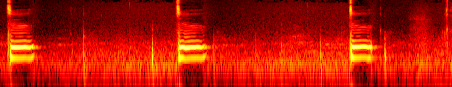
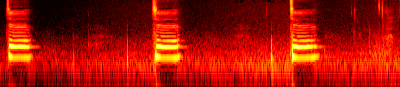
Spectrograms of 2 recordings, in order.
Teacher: 지금 공부할 즈는 잇몸보다 더 뒤쪽에 넓고 딱딱한 입천장에서 소리가 납니다. 자, 이번에는 여러분의 혀를 이 입천장에 가져다 대는데요.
